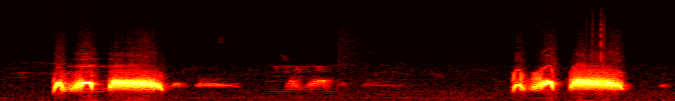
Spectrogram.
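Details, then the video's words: Spotted dove giving thúc gù coos, meant to rouse other doves to call. Two quick low hoots run into a long vibrating coo, with faint soft notes between. The phrase repeats after about four seconds. "cu gáy thúc gù giọng hay mở lên kích bổi hiệu quả hàng ngày"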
